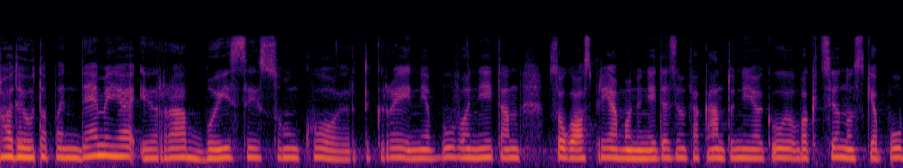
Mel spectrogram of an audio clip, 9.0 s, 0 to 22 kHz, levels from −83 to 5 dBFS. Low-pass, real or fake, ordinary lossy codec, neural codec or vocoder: 9.9 kHz; real; Opus, 64 kbps; none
